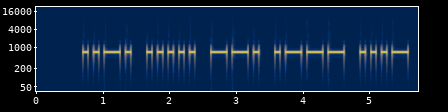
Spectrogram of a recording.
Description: Morse code, heard as a keyed tone, about 14 wpm, 700 Hz. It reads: F5GJV
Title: DXCC-100 Call Signs - 5 Characters - Repeated 3x - 15wpm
